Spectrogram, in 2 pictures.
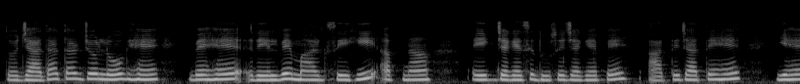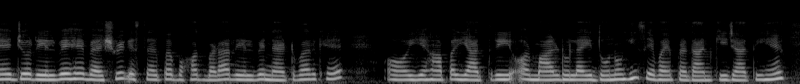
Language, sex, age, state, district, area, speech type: Hindi, female, 45-60, Rajasthan, Jaipur, urban, spontaneous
